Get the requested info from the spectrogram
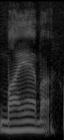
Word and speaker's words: Miami: So there's a town in Oklahoma that's spelled Prague, like the country, but it's pronounced Prague in the same way that Miami, Oklahoma is pronounced Miami, like officially.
